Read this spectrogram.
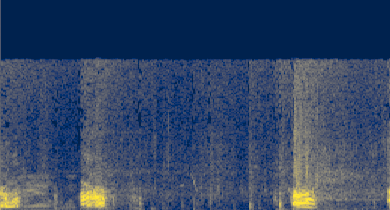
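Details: Fourteen-month-old blue griffon Gora baying on a wild boar trail: several short, strongly tonal bays in quick succession, with a low human voice murmuring between them outdoors.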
